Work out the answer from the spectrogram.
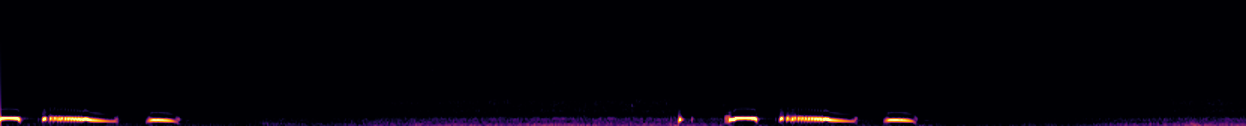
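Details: Wild doves lured with a spotted dove in Surat Thani, Thailand, a wild bird calling its mate: two loud, hollow cooing phrases with a drawn-out, wavering central coo, separated by quiet low rumbling.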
